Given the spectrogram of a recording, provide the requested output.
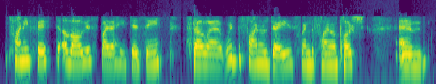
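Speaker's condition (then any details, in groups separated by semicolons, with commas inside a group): Friedreich's ataxia; nerve damage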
